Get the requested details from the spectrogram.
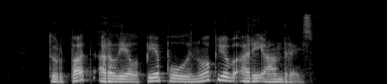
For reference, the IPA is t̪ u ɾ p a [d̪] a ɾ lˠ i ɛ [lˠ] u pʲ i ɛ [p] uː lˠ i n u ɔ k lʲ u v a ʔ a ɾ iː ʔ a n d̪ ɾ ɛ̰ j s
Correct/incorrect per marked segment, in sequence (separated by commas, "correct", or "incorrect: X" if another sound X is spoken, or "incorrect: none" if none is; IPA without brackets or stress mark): incorrect: t̪, correct, correct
